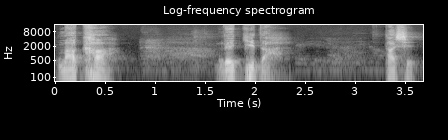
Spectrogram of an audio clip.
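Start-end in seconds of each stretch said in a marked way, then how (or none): 0.0-2.3 Gyeongsang dialect in call-and-repeat pieces; lower, measured Gyeongsang-accented lead for repeating; feed it phrase by phrase in Gyeongsang dialect. Shown as a demonstration. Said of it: "경상도 버전으로".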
